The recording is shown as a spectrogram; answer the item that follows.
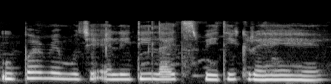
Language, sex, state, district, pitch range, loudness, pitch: Hindi, female, Arunachal Pradesh, Papum Pare, 215-250 Hz, -12 LUFS, 235 Hz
